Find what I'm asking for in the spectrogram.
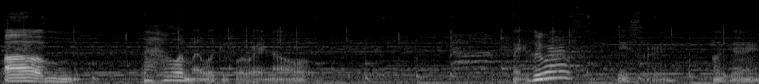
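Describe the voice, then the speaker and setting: A woman's voice: low voice, wildly swooping pitch, slow pace, vocal fry, pauses often. A woman live streaming a video game, chatting casually and playfully with viewers in informal, slangy language with some swearing. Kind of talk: casual gaming livestream chat with viewers. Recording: game music behind the voice. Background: game music and sounds.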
